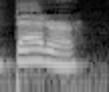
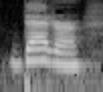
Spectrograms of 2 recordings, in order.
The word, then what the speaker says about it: better: 那美式发法是 better, better, 也就是中间的这个 t 的发音呢，是发 flap t, 发这个闪音 r, 然后尾部呢又有个卷舌，所以说 r, better, better.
